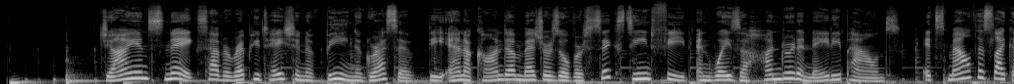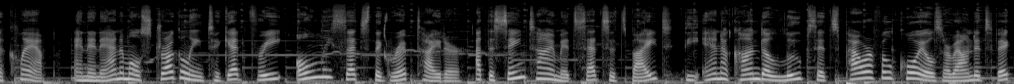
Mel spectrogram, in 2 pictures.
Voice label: english narration, mexican spanish voice actors; zweisprachiger Synchronsprecher in Englisch und Spanisch; Erzählung

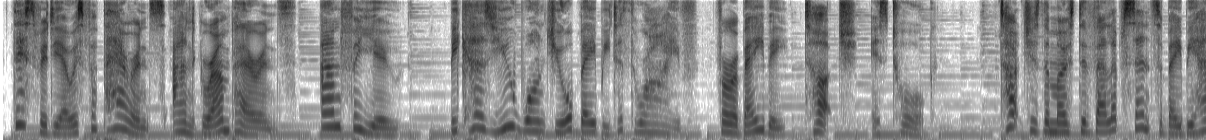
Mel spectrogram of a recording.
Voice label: english british e-learning

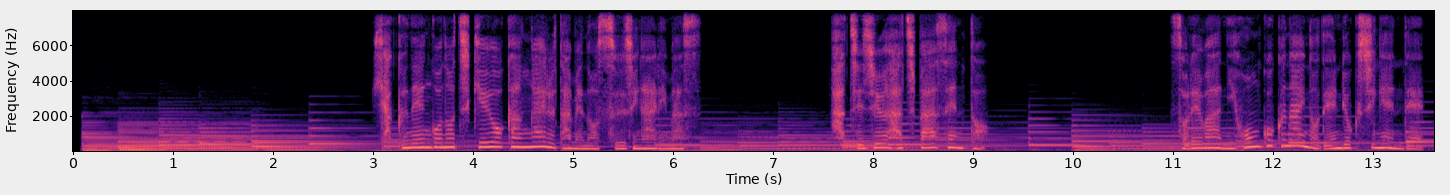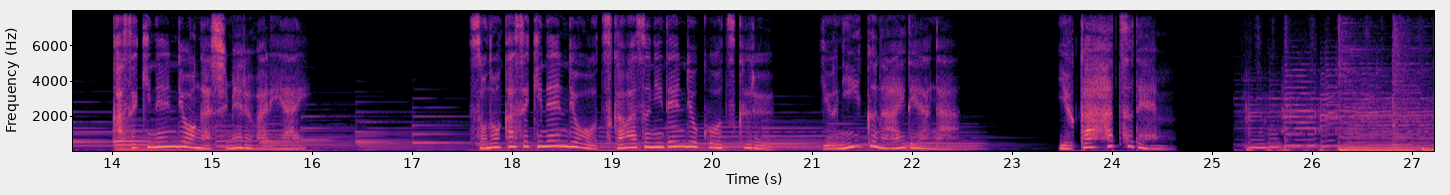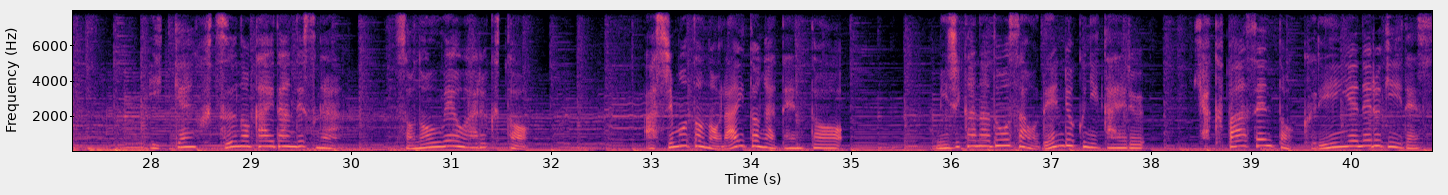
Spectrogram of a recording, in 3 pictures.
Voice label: japanese documentaries

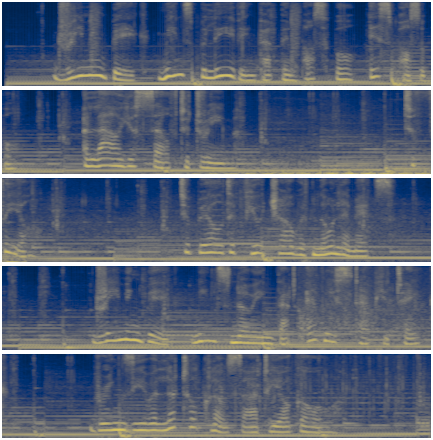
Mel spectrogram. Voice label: english british

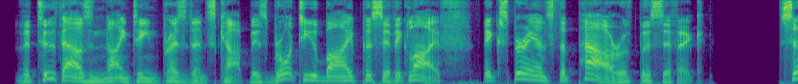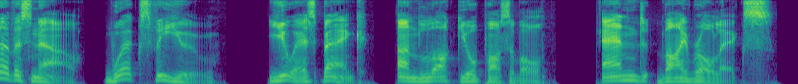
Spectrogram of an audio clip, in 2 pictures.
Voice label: english australian tv shows

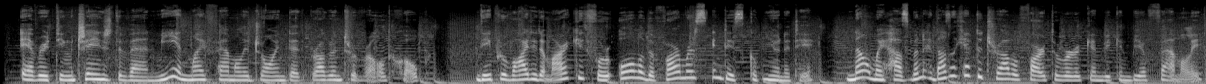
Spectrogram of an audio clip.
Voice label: english promos

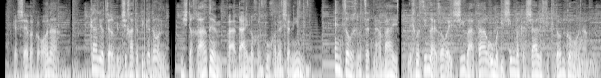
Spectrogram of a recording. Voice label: Hebrew e-learning

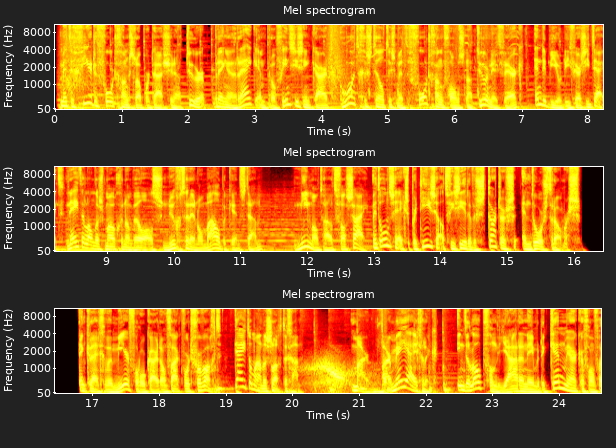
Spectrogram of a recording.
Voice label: dutch corporate videos

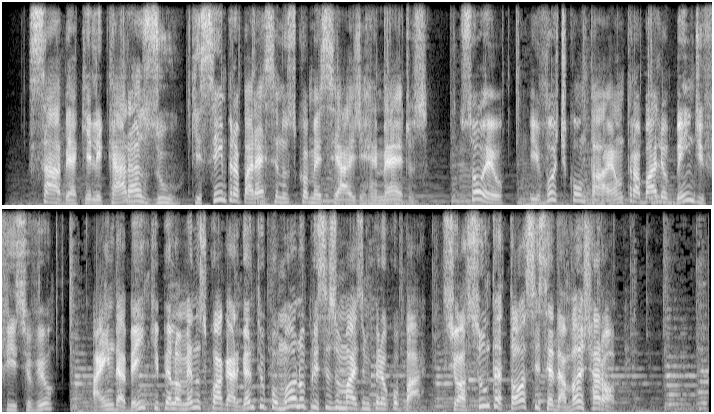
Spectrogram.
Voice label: portuguese brazilian promos

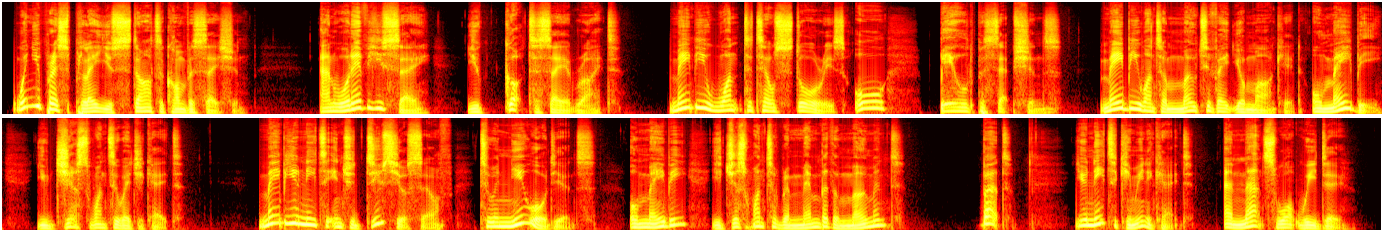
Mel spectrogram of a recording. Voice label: english british promos

